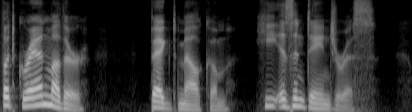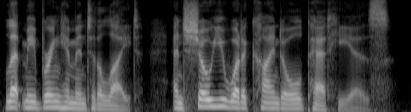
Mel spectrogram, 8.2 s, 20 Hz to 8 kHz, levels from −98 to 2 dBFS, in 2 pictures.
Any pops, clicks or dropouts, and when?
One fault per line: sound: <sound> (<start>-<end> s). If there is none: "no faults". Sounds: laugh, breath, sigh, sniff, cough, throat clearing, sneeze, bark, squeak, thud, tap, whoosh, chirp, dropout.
no faults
